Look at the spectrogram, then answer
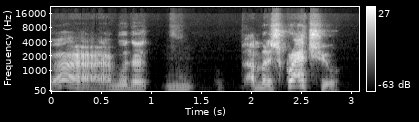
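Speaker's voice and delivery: slow, angry, menacing, drawn-out vampire voice. Voicing a weird vampire figure in a picture: angry vampire voice. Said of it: "He's like an angry vampire".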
